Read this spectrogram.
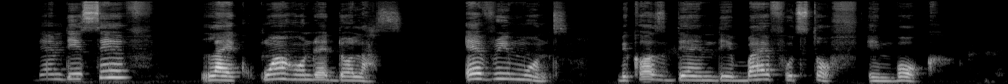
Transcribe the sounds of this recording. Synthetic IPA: dɛ̃mdesev | laɪkwɔ̃nɦɔ̃ndɹɛdːɔlas | ɛvɹimɔ̃nt | bikʰɔsdɛ̃mdebaɪfudstɔfĩnbɔk

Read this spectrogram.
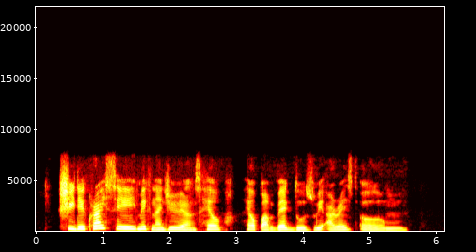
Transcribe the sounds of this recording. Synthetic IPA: ʃidekʰɹaɪsemeknaɪd͡ʒiɹiãnshɛp | hɛlpãnbɛk̚dozweʔaɹɛstʌm

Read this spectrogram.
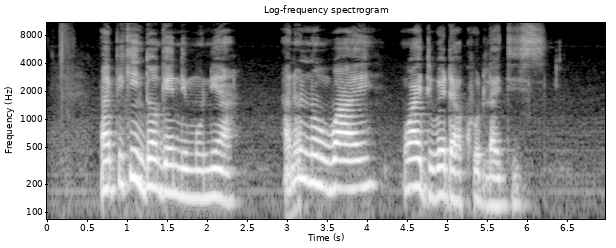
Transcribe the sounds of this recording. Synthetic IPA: majpikĩndɔ̃ɡɛnĩmonĩa | adõnːow | wajdiwɛdakʰudlak̚dis

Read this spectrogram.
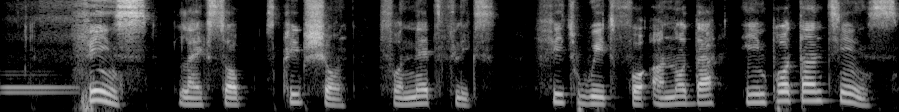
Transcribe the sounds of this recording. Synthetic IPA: θĩŋs | laɪksɔb̚ | skɹipʃɔ̃n | fɔnɛtfliks | fitʰwetfɔʔanɔda | ĩmpʰɔtãntθĩŋs

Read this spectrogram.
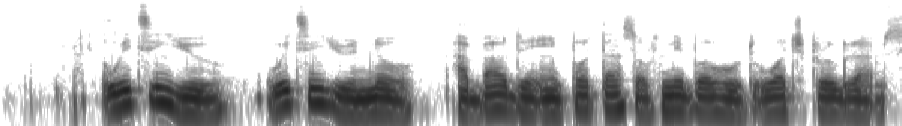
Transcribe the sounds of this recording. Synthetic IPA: witijuwitĩnjuno | abaʊt̚diʔĩmpɔtãnsɔfnebahudwɔt͡ʃpɹoɡɹãms

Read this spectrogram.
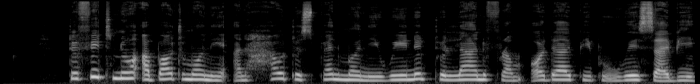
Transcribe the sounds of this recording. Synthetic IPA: tufitnoʔəbaʊtmʌniʔãndhawtuspɛ̃ndmʌniwinid̚tʰulɛnfɹɔ̃mɔdəpipə̰lwesabi

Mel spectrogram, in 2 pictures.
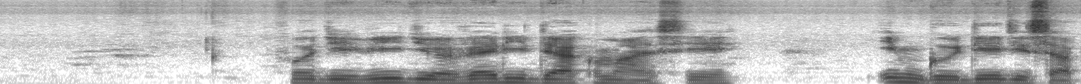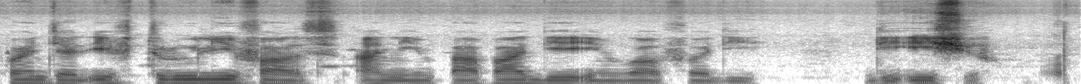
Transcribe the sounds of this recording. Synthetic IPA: fɔdividiovɛɹidakmãnse | ĩmɡodedisapɔ̃ɪ̃ntɛdiftɹulifalsãnĩmpapadeʔĩɱvɔlv̥fɔdi | diʔiʃu

